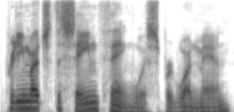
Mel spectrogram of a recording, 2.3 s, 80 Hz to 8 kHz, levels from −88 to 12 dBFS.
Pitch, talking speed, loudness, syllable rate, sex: 105 Hz, 205 wpm, -19 LUFS, 5.3 syllables/s, male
